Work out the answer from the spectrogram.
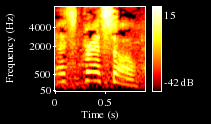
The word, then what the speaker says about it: espresso: Espresso. Espresso, correct. I say espresso, as does most of America, but you are correct.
